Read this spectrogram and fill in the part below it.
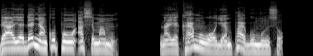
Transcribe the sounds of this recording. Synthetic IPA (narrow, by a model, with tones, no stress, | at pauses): daː˨jɛ˨dɛ˦ɲã˨ŋko˦pʰɔ̃˦na˦sɪ˨mã˦mʊ̰̃˨ | nã˨jɛ˨kʰa˨˦mʊ̃˨wɔ˨jɛ̃˨m̩˨pʰa˦˨bu˦mũ˦n̩˦sʊ̰˦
